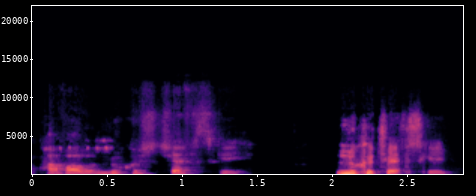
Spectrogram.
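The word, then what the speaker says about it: Łukaszewski: wrong pablo lucas chefsky lukaczefsky i think is how we would um or how i've always said it um yes lovely piece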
